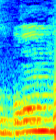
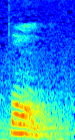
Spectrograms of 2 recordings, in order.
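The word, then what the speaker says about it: bomb: Okay, next one more common word, इसको बॉम्ब नहीं बोलते, बॉम्ब. Clear? So where ever M एंड बी, जहां भी एम एंड be closely attach दोनों एक साथ हैं वहां बी साइलेंट होगा.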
